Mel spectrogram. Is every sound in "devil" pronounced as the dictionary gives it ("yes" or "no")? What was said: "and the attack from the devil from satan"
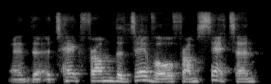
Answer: yes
